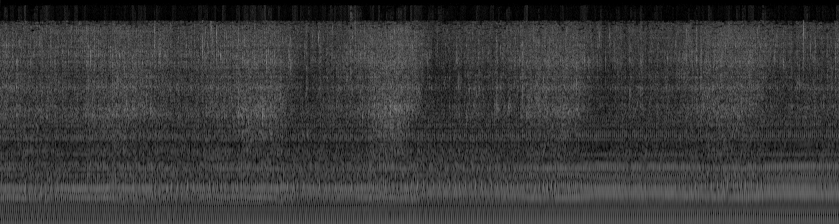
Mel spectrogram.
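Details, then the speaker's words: Indesit washing machine that stopped draining and left the drum full of water: a loud, steady buzzing hum with a fast faint rattle from the drain pump, damaged by coins and tokens lodged inside; it still manages to drain. "donc la bombe où j'ai mis un petit saut pour équiper la flotte et entendant le petit bruit de la pompe défectueuse"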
